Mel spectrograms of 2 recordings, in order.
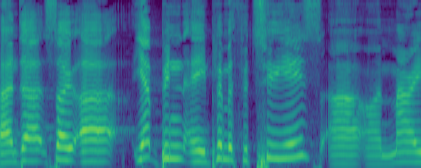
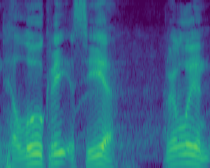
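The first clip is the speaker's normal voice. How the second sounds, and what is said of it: Slight Irish accent. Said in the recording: “Slightly Irish accent there”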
